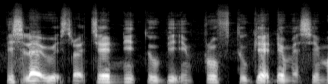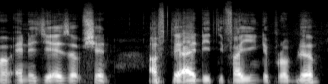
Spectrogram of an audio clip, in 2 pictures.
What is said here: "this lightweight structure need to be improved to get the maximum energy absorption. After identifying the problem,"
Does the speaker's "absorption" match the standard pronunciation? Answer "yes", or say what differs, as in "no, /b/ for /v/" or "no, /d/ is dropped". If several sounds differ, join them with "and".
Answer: no, /b/ is dropped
